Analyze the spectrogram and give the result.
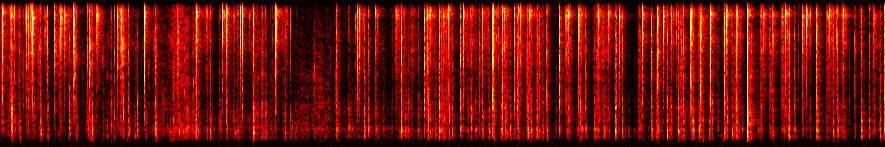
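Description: Fingertips and nails type on a pink mechanical keyboard with pink and white plastic keycaps and a hollow plastic case, held tilted. Rapid, dense runs of short, bright plastic clicks and clacks fill the clip, with a brief lighter lull near the five-second mark before the fast typing resumes.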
